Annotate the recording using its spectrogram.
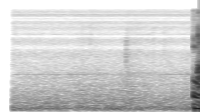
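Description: Faint steady electronic hiss with a few thin, high, steady whine tones, like a recording's noise floor. Just before the end a voice cuts in loudly with "All…".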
